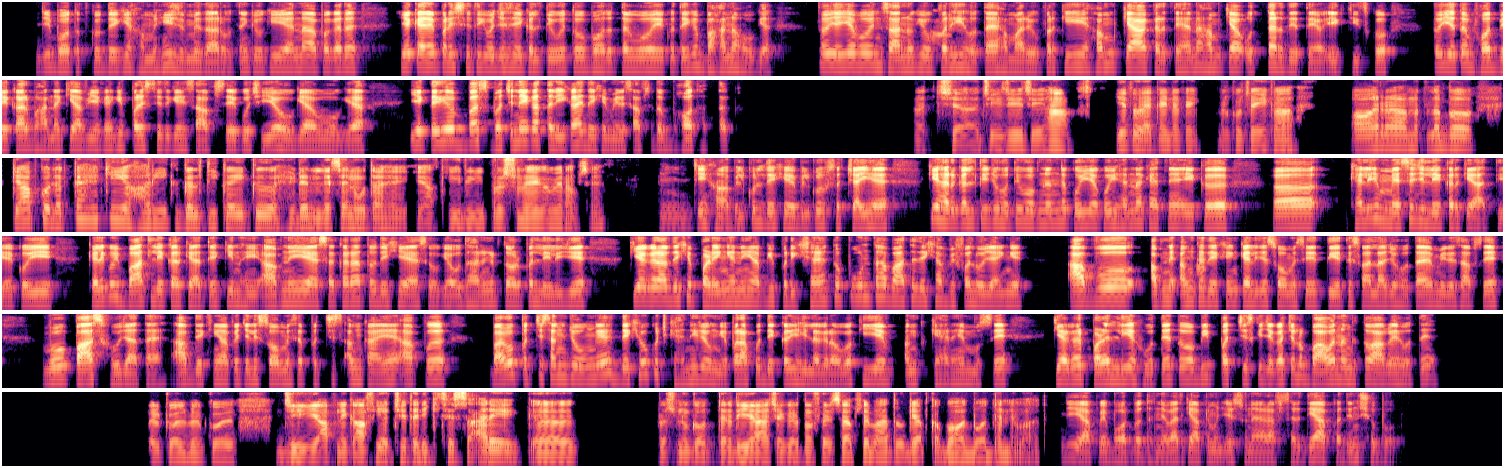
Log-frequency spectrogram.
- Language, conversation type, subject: Hindi, podcast, गलतियों से आपने क्या सीखा, कोई उदाहरण बताएँ?
- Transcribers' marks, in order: tapping; in English: "हिडन लेसन"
